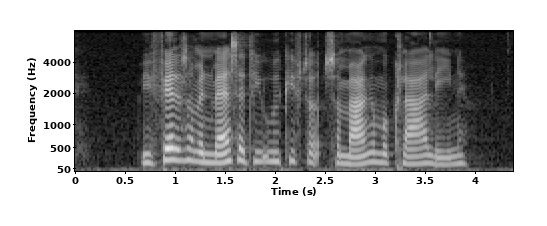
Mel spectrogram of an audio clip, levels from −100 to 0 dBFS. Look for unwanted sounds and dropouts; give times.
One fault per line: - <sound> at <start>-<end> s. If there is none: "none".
none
